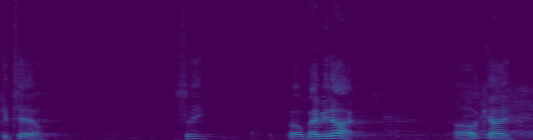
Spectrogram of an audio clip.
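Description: A man speaks in short, pausing bursts.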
